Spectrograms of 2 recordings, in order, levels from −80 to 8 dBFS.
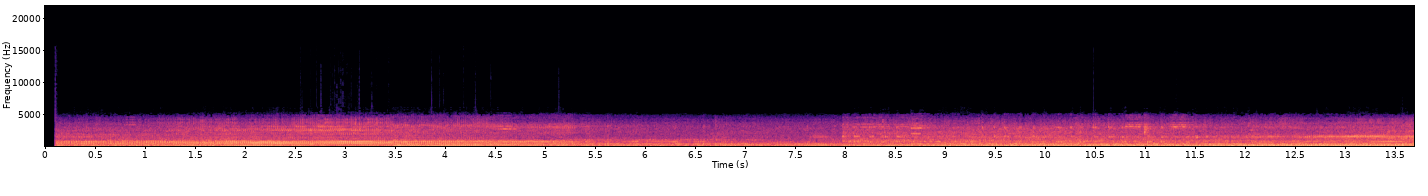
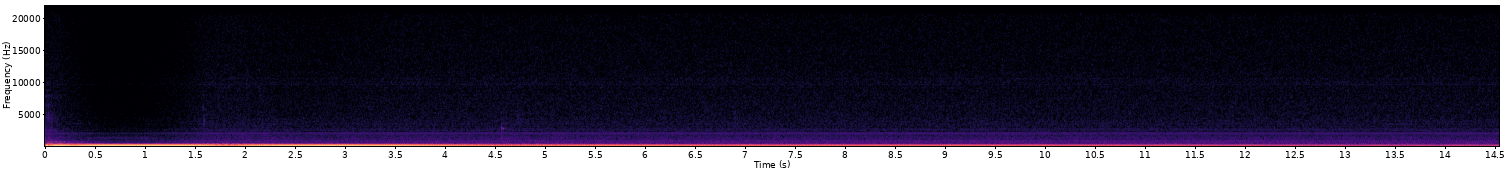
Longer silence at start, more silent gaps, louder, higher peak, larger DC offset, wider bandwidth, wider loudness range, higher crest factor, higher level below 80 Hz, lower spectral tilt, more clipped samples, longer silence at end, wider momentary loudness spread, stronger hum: about the same, 0.1 s vs 0 s; neither; about the same, -14 LUFS vs -13 LUFS; about the same, 0 dBFS vs -2 dBFS; neither; first, 5.2 kHz vs 0.9 kHz; second, 5 LU vs 24 LU; about the same, 12 dB vs 14 dB; about the same, -26 dBFS vs -30 dBFS; second, -9.5 dB/octave vs -12 dB/octave; neither; second, 0 s vs 0.35 s; second, 7 LU vs 25 LU; neither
